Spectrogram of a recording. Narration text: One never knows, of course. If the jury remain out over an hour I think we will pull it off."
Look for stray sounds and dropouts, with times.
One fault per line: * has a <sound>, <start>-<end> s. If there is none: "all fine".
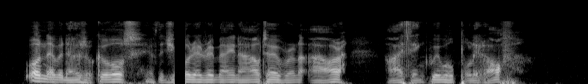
* has a dropout, 1.7-1.9 s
